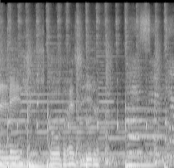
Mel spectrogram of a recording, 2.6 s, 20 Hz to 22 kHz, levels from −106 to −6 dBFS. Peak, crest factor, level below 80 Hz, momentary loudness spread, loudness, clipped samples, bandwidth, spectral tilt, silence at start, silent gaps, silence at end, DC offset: -6 dBFS; 14 dB; -26 dBFS; 6 LU; -21 LUFS; under 0.1%; over 20 kHz; -5.5 dB/octave; 0 s; none; 0 s; under 0.1%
